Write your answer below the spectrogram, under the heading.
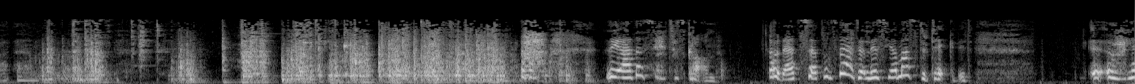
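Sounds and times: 
loose items clattering in a wooden kitchen drawer being emptied: 0:00.4 - 0:05.9
speech: 0:06.2 - 0:10.2, 0:10.9 - 0:11.3.

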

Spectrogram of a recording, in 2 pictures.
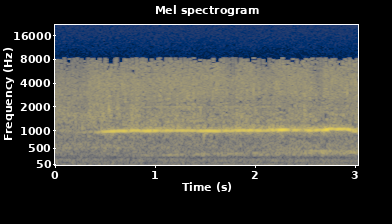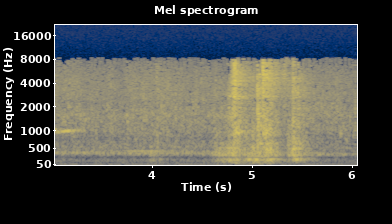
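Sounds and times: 
long steady whistle: 0:00.4 - 0:04.4.

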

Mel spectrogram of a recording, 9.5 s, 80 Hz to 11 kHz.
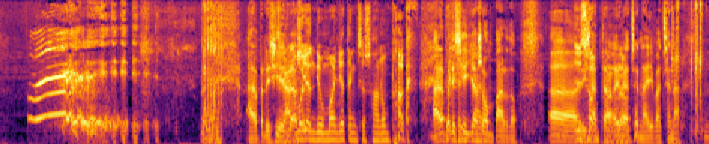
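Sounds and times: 
person imitating horse neighing: 0:00.4 - 0:02.1
speech: 0:01.6 - 0:09.4.

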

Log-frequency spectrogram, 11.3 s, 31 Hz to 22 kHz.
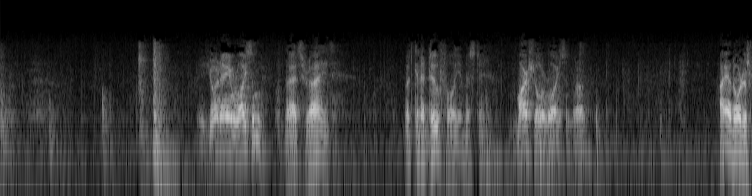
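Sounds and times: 
faint steady hiss: 0:00.0 - 0:11.2
office door opening: 0:02.0 - 0:02.7
speech: 0:03.1 - 0:05.1, 0:06.1 - 0:09.0, 0:10.8 - 0:11.2.

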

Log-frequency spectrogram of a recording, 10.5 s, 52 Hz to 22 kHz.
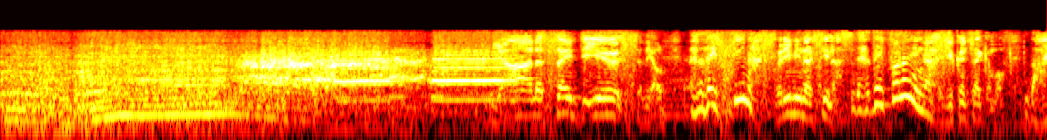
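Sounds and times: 
car engine running loud while speeding through a red light: 0:00.0 - 0:08.3
car tires squealing in a long continuous skid: 0:02.2 - 0:05.2
speech: 0:05.6 - 0:10.4.

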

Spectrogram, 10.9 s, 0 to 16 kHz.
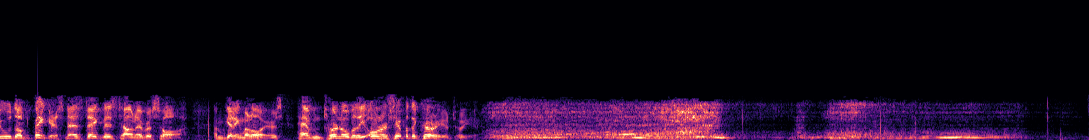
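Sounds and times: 
speech: 0:00.0 - 0:05.2, 0:06.2 - 0:06.7
car engine revving as the car drives off: 0:04.8 - 0:10.6.

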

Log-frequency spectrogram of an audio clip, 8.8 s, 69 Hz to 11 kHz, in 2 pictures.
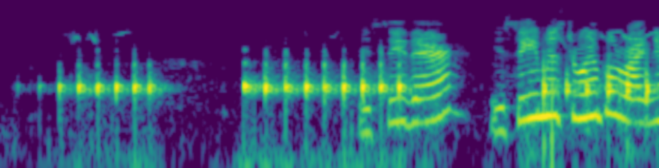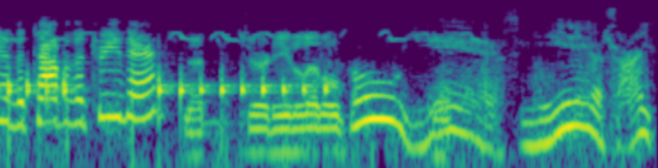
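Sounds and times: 
red-headed woodpecker drumming on an oak tree: 0:00.0 - 0:07.5
speech: 0:02.5 - 0:08.7.

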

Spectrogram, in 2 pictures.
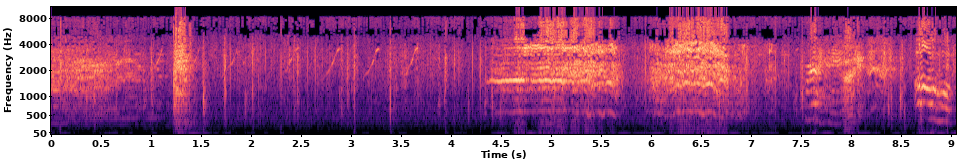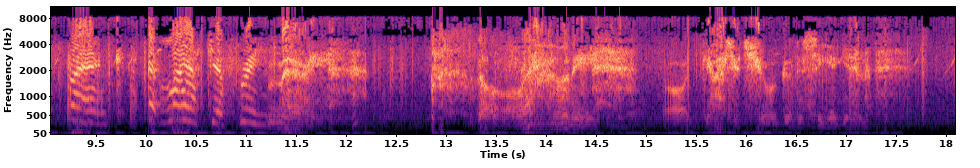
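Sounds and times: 
rustling: 0:00.0 - 0:18.0
horse neighing outside a prison gate: 0:04.4 - 0:07.0.

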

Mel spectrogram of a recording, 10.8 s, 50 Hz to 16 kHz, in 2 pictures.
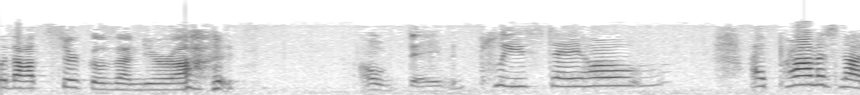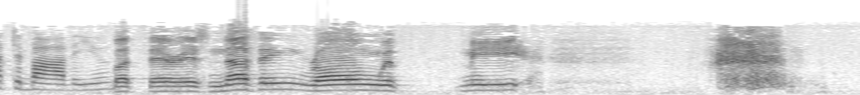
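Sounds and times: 
speech: 0:00.0 - 0:01.6, 0:02.2 - 0:09.0
loud sneeze: 0:09.8 - 0:10.6.

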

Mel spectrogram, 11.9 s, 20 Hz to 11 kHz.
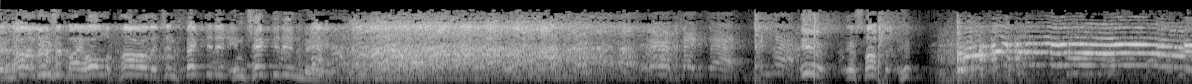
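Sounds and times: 
laughter: 0:00.0 - 0:07.2, 0:09.4 - 0:11.9
speech: 0:00.6 - 0:05.3, 0:08.0 - 0:09.2
chickens squawking: 0:09.5 - 0:11.9.

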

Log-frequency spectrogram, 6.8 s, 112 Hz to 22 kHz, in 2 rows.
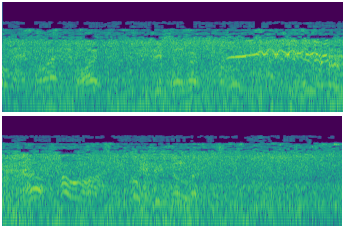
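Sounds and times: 
people talking: 0:00.0 - 0:05.7
loud steady rushing roar: 0:00.6 - 0:05.5
horses neighing and whinnying: 0:01.6 - 0:05.2.

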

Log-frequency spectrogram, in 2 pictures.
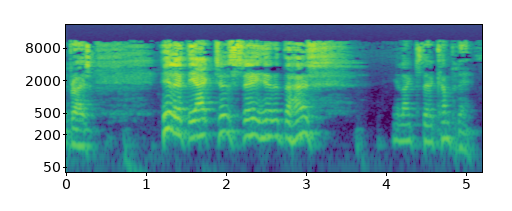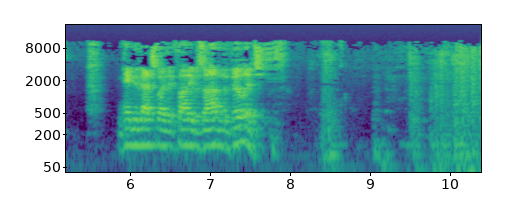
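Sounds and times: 
speech: 0:00.0 - 0:00.6, 0:01.2 - 0:08.6
locked door being tried, rattling: 0:09.4 - 0:10.3.

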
